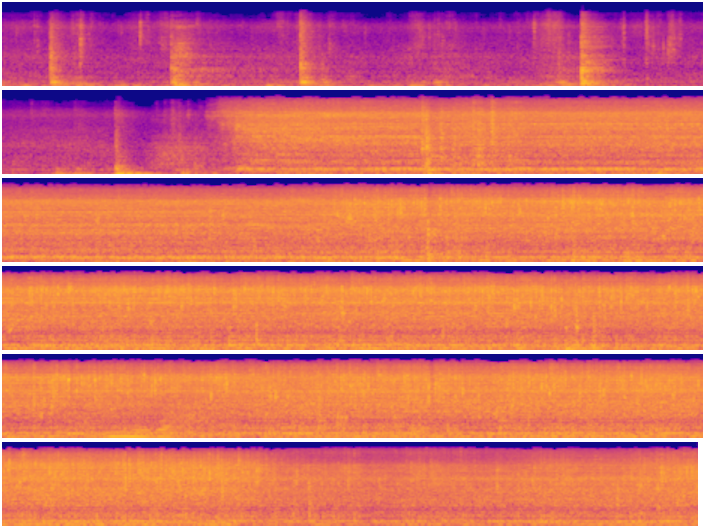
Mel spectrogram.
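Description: Tools knocking and clicking in a plastic work bucket for the first few seconds, then a kitchen faucet turned on about six seconds in, running steadily and splashing into a stainless steel sink as the water goes down the drain.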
